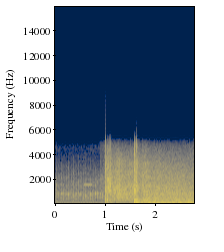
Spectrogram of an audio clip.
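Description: Two sharp explosive blasts go off in quick succession.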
